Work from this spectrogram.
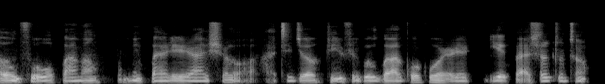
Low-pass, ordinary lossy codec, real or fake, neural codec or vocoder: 7.2 kHz; MP3, 48 kbps; fake; codec, 16 kHz, 1 kbps, FunCodec, trained on Chinese and English, 50 frames a second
